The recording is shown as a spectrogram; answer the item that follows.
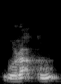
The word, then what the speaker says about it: Uraku: You see the case of Nwafo Uraku. Nwafo is spelled N-W-A-F-O-R.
